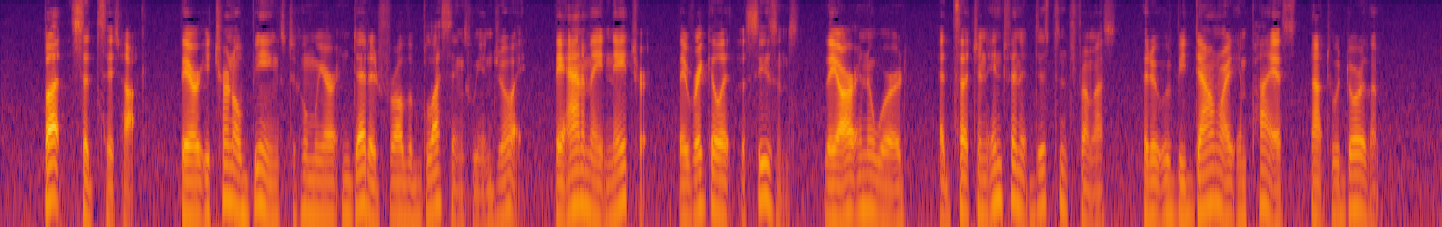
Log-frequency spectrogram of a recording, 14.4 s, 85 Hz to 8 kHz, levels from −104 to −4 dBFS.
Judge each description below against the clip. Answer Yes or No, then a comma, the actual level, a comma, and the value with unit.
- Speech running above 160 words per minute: Yes, average, 195 wpm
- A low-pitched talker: Yes, low, 110 Hz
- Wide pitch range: No, average, 3.2 semitones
